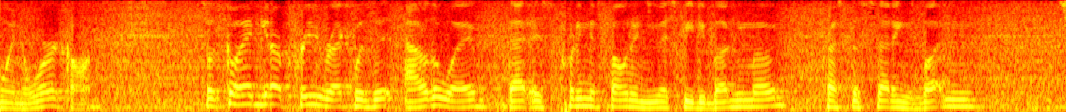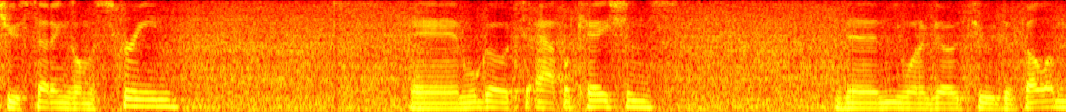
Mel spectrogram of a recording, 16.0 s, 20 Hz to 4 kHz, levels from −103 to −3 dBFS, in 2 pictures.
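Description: No technical faults can be heard in this audio.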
